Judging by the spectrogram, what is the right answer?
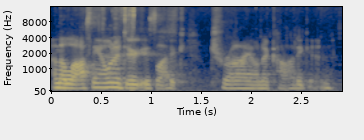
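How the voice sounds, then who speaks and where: Give me a young woman with a low voice, chatting and rambling eagerly. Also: steady tone, fast. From Australia. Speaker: podcast co-host. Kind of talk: casual chat.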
